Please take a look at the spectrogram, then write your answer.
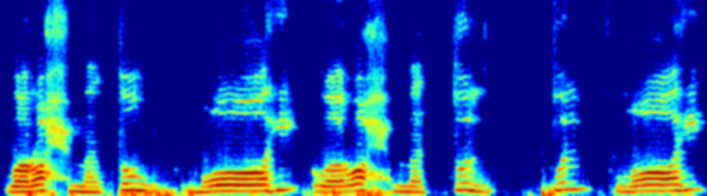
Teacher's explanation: ता को तो बारीक पढ़ेंगे लेकिन लॉ को मोटा कर देंगे। वरहमतुल्लाहि, अल्लाह के लाम को और रा को जब जबर पेश हो तो मोटा पढ़ते हैं।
